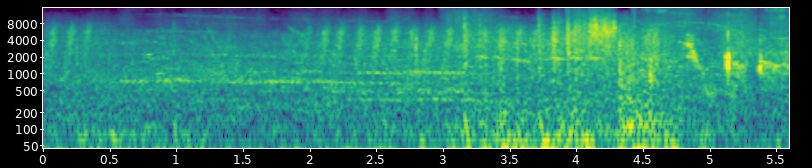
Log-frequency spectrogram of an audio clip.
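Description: Enemy laser fire and explosions fill a space battle in the Star Wars Squadrons video game, a dense, continuous barrage of booms and zapping blasts with overlapping speech.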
